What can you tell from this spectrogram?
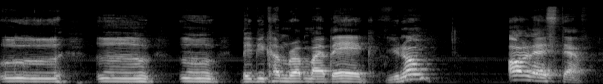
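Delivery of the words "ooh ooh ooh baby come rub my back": slow, drawn-out aching moan. Retelling a wife in pain walking the ward: imitating wife moaning in pain. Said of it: "She was pushing the drip and she was going".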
